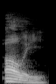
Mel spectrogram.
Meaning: 1. crimson, scarlet, vermilion 2. reddish, blood-red, ruby-colored
- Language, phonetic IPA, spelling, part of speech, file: Russian, [ˈaɫɨj], алый, adjective, Ru-алый.ogg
